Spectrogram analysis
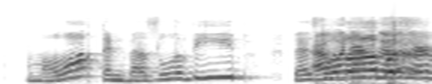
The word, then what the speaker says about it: Beelzebub: B-E-E-L-Z-E-B-U-B. Beelzebub. Like Beetlejuice.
